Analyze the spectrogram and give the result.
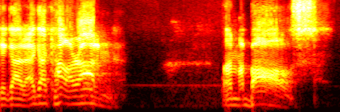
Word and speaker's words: Coloradan: And how do you say that? Coloradan? – Coloradan, yeah.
